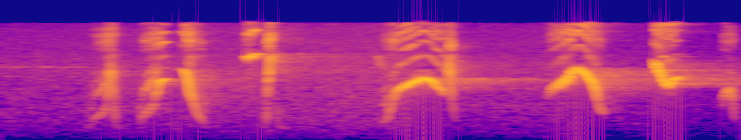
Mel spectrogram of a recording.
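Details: Lyrebird imitating other sounds, with quick arched whistles that rise and fall, mixed with short sharp upward notes and a thin held tone underneath, coming irregularly about once a second.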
